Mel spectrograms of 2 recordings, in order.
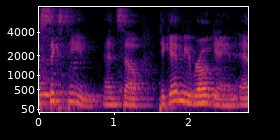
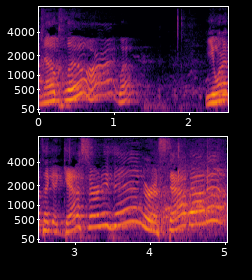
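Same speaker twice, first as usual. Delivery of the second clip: much higher, louder clueless cop; awkward trooper; 10 semitones higher, 8 dB louder than usual. Retold or imitated. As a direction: push it up high like a lost trooper hoping for help. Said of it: "I'd walk up and go".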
